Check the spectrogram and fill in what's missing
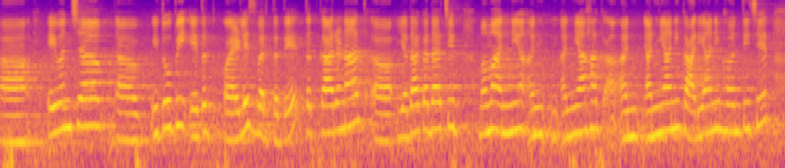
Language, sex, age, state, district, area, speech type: Sanskrit, female, 18-30, West Bengal, Dakshin Dinajpur, urban, spontaneous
